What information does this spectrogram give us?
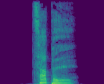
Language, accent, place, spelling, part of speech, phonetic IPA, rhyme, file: German, Germany, Berlin, zappel, verb, [ˈt͡sapl̩], -apl̩, De-zappel.ogg
- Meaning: inflection of zappeln: 1. first-person singular present 2. singular imperative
